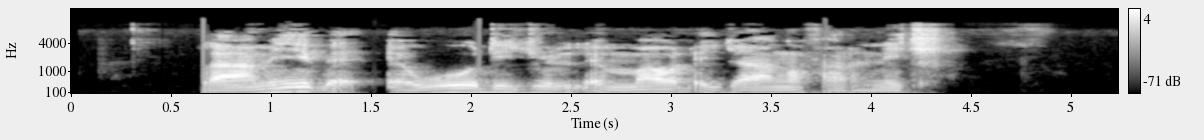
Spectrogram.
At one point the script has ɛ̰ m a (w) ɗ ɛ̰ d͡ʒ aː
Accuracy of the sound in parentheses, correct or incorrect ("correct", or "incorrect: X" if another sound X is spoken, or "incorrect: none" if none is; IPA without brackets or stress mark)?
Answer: correct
